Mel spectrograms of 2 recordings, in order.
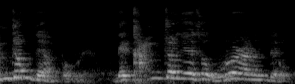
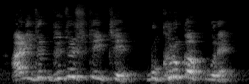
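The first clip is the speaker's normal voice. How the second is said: raised, defensive retort; acted counterattack; 6 semitones higher, 5 dB louder than usual. Late spouse hitting back at the scolding, acted defensive. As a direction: fire back as the accused spouse. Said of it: "바로 반격합니다".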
